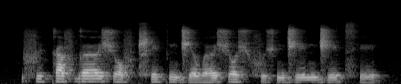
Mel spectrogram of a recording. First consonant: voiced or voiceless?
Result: voiceless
